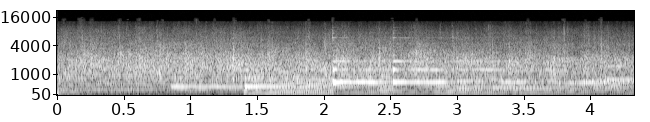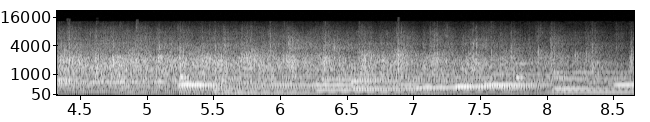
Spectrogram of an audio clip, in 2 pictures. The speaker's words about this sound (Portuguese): Enquanto isso, você aplaude a Jesus para eu tomar uma água aqui. Aplaude forte, porque ele está aqui.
